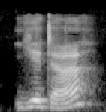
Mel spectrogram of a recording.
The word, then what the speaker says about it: Jette: Lise Hansen and myself, specialising in nutrition, of course, and Yida, who it doesn't look like that's how you say it, but that's how you say it.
